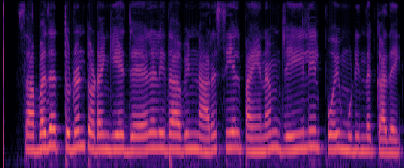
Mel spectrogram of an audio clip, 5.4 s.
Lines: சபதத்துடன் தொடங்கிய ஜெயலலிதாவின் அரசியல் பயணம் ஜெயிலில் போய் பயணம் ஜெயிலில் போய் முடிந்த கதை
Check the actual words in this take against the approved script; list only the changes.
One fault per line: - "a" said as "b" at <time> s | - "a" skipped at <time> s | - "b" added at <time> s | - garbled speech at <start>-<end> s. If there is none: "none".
- "பயணம் ஜெயிலில் போய்" skipped at 4.6 s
